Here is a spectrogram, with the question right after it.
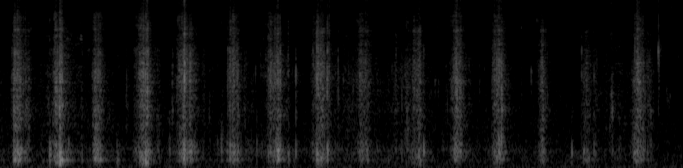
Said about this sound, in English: So that one definitely took a little more effort to chew.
